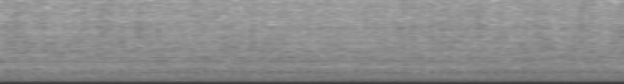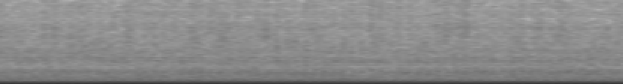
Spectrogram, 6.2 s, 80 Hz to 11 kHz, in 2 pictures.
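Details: Freshly built Ford 302 Cleveland V8 with Holley Sniper and new electronic distributor, first start, fast idle during cam break-in (~10–15 min), timing around 31°: steady, deep, smooth even beat, no ticking or rattles; healthy normal high idle.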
